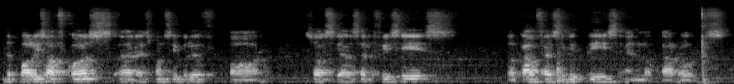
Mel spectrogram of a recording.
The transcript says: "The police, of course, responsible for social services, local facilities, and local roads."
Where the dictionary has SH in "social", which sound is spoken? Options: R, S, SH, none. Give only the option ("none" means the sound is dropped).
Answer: S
